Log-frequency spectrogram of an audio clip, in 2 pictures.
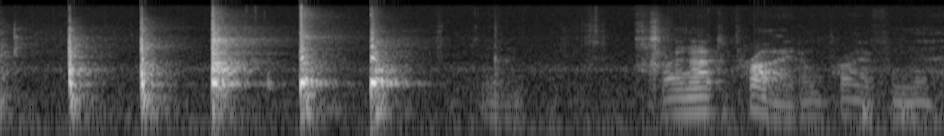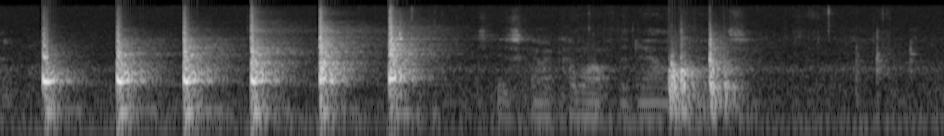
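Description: A tool knocks sharply on metal in quick bursts.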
